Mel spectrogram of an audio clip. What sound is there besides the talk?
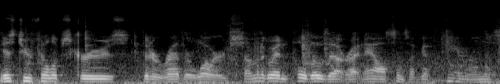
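No distinct noise like a dog, phone or traffic.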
